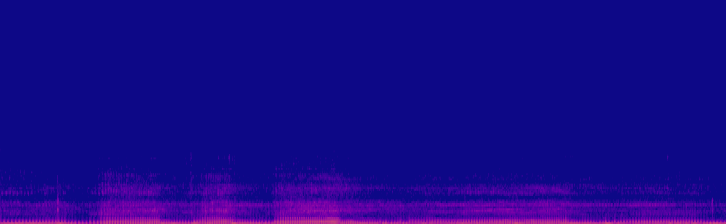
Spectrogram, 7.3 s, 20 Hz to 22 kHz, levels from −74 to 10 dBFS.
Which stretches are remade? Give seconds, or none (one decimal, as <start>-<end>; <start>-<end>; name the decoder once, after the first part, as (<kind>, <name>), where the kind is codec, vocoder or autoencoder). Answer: 3.2-4.6 (codec, DAC); 5.0-5.7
